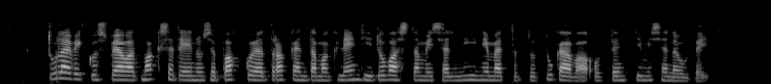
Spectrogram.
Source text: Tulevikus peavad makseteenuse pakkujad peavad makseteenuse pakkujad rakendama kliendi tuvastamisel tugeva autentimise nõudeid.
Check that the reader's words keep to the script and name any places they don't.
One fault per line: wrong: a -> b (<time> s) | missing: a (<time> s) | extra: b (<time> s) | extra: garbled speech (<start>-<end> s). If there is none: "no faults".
missing: peavad makseteenuse pakkujad (2.7 s)
extra: niinimetatud (4.7 s)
